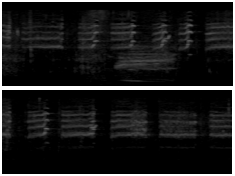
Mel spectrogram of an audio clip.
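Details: Lapwing; alarm call; scolding and chasing off a buffalo that will not move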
